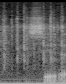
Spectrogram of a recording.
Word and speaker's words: pseudo: be talking about css pseudo elements um what they are and how to use them so pseudo elements actually over p the p is silent but yeah basically they're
